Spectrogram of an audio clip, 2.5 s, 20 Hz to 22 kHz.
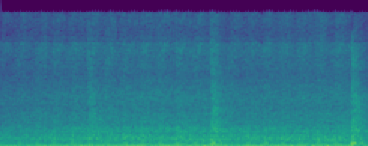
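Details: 2007 Ford Expedition, 5.4L 3-valve V8, rough idle with no stored codes. A rhythmic popcorn-like pop about once a second, loud at the top of the engine; cylinder 3 drops power at each pop. Cause: failed roller follower.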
